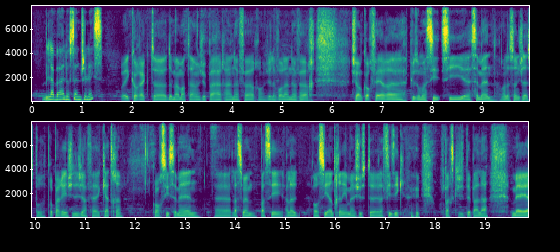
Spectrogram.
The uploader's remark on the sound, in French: Vous l’entendrez, ce podcast enregistré dans les coulisses du Dôme de Charleroi, dans l’ambiance de la victoire.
